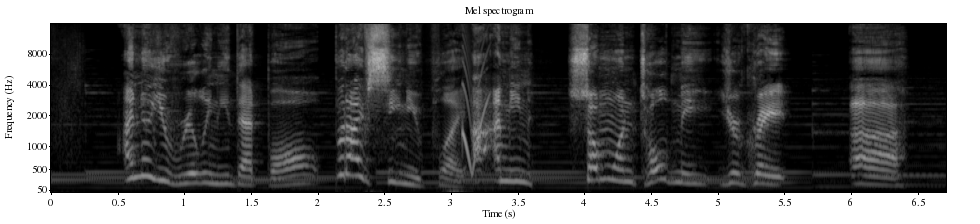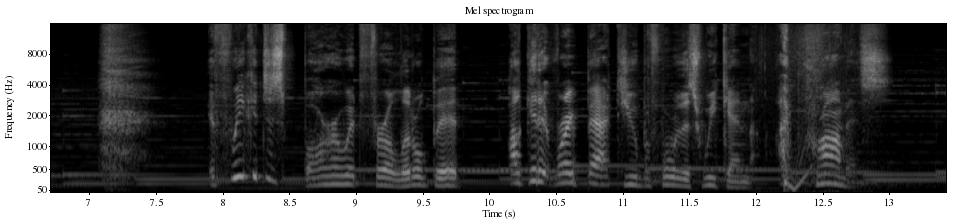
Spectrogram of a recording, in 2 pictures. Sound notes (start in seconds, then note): 7.0 sigh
